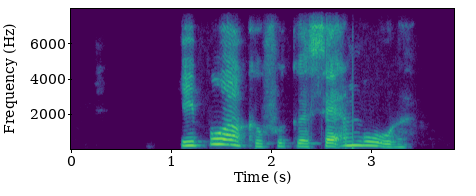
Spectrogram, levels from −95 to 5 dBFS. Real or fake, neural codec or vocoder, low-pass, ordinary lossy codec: fake; vocoder, 44.1 kHz, 128 mel bands, Pupu-Vocoder; 7.2 kHz; Opus, 24 kbps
